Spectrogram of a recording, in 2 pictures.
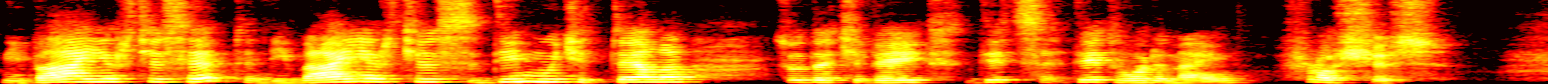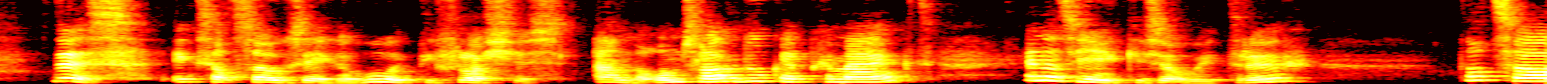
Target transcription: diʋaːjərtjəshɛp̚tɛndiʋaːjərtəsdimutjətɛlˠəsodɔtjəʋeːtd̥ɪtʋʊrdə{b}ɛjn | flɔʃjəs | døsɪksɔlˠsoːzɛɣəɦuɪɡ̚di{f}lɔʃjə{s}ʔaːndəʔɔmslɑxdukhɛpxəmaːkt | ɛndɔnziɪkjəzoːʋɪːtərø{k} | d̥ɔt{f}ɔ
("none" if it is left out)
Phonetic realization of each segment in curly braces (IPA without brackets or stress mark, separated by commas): m, f, s, x, s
